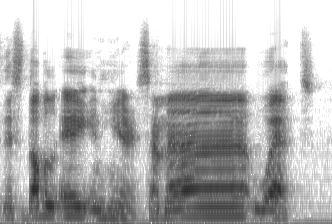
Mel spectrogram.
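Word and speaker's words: سماوات: The word samawat in the Quran has this double A in here, samawat, samawat. You don't pronounce it samawat. It's not a single A in here.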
